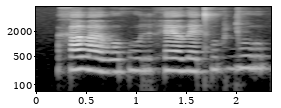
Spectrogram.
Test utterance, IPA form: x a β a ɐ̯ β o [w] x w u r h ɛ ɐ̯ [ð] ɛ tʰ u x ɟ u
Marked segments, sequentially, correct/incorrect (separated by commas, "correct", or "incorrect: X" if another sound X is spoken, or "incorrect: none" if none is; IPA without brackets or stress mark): incorrect: none, correct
